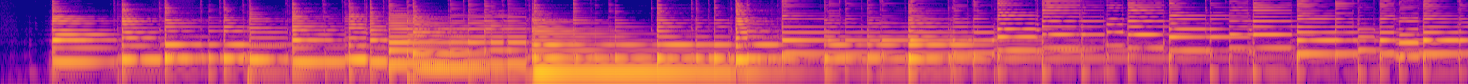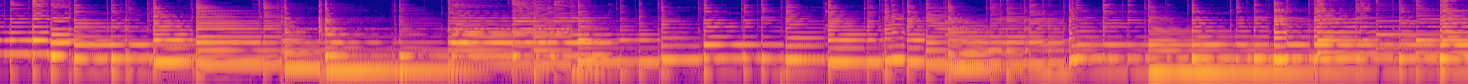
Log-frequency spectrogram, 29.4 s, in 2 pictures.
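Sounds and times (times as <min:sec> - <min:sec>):
mandolin waltz: 0:00.5 - 0:29.3.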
